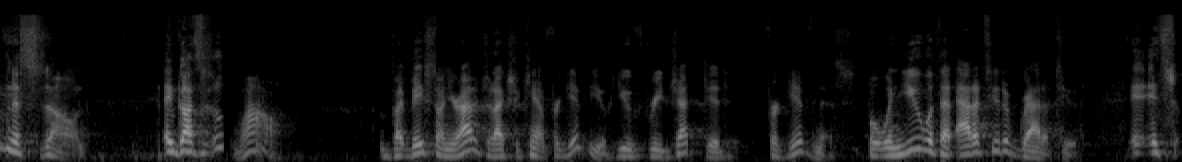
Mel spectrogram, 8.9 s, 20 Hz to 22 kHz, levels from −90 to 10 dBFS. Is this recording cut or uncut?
cut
